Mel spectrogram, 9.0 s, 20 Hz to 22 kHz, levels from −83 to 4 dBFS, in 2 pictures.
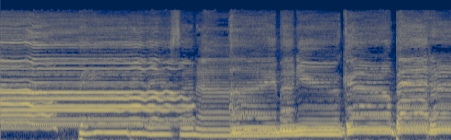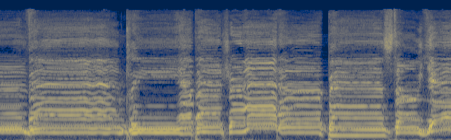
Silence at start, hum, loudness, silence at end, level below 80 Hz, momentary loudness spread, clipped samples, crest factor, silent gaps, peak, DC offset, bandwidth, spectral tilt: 0 s; none; -18 LUFS; 0 s; -42 dBFS; 4 LU; under 0.1%; 16 dB; none; 0 dBFS; under 0.1%; 17 kHz; -3.5 dB/octave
